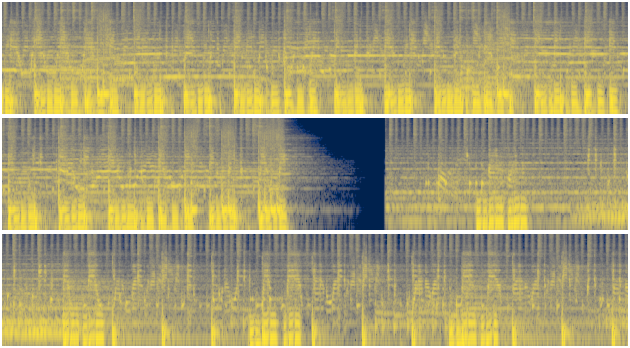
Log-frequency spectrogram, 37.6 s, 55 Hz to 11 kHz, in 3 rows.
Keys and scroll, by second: 0.6 ctrl+t.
